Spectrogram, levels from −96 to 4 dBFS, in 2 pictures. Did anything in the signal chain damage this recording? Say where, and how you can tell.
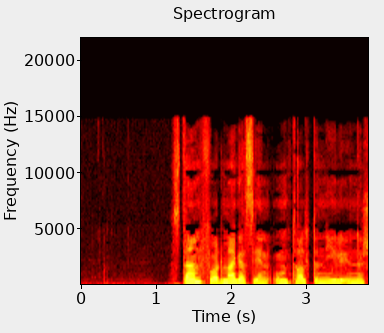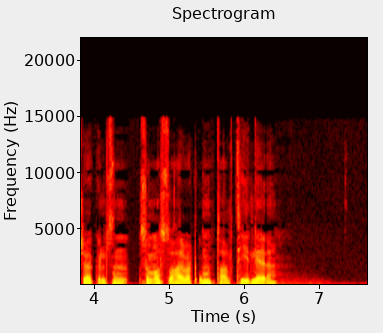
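Yes. Throughout, the s sounds are gritty and metallic, with nothing above 15 kHz, which points to likely HE-AAC compression at the codec stage, near 24 kbps, where replicated treble misaligns with the true harmonics.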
